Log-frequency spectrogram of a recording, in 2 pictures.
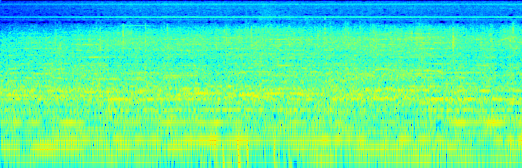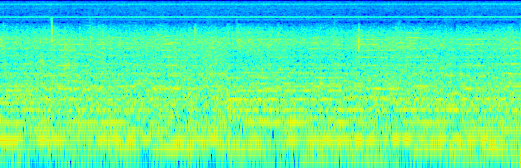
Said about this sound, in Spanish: Vamos a escuchar las campanas de San Pedro repicando.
